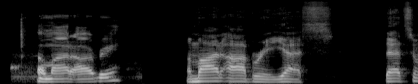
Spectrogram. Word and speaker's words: Ahmaud Arbery: Oh my god, I can't pronounce his name. The man who died in Georgia. Does anybody remember his name? Ahmaud Arbery.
